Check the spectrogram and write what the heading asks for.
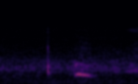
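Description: A pitched baseball ends in a single sharp smack, followed about half a second later by a short, slightly falling shouted call from a voice.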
